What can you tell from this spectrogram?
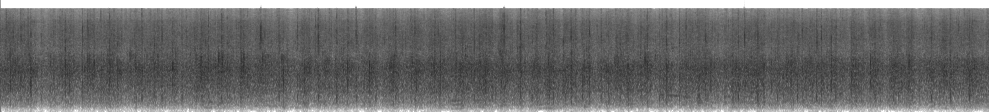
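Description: A large assembly applauding steadily, a dense even clapping of many hands that holds level throughout.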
